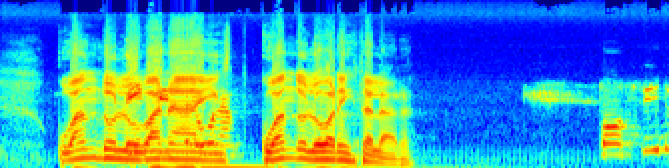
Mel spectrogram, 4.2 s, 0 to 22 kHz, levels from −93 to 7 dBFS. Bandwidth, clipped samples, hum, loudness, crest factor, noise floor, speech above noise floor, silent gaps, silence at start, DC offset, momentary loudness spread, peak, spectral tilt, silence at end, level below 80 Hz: 19 kHz; 0.1%; 50 Hz at -35 dBFS; -9 LUFS; 12 dB; -51 dBFS; 41 dB; none; 0.15 s; under 0.1%; 21 LU; 0 dBFS; -4 dB/octave; 0 s; -42 dBFS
